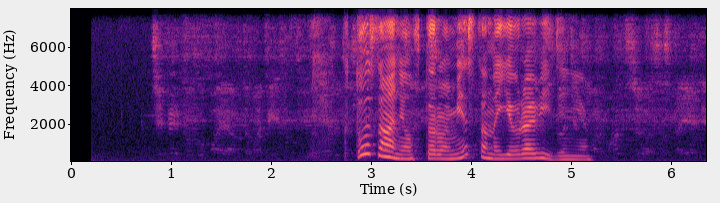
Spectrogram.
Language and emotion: Russian, positive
